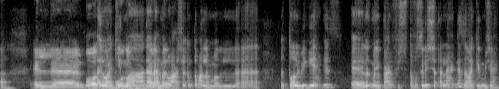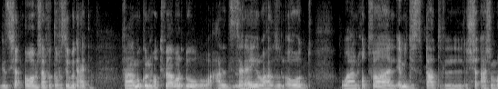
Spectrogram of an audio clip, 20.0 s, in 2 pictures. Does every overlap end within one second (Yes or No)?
No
